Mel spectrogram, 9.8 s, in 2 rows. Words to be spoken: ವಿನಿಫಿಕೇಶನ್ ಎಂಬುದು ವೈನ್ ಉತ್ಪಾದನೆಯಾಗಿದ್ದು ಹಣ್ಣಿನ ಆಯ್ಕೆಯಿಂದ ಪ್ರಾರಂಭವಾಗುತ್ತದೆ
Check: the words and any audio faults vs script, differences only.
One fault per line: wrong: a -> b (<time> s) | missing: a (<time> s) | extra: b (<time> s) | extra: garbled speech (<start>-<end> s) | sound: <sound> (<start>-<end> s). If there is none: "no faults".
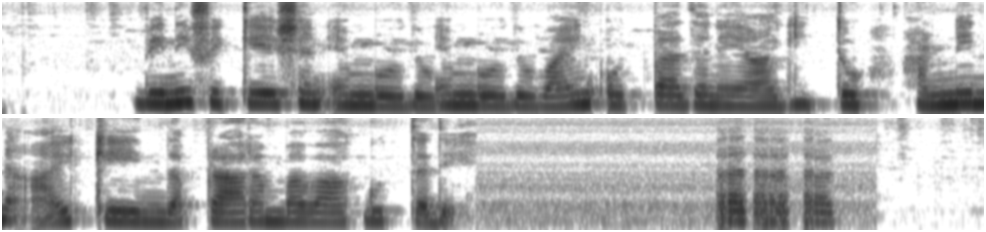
extra: ಎಂಬುದು (2.1 s)
sound: laugh (8.5-9.1 s)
